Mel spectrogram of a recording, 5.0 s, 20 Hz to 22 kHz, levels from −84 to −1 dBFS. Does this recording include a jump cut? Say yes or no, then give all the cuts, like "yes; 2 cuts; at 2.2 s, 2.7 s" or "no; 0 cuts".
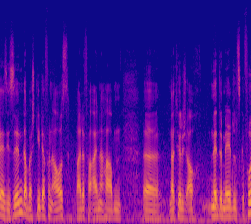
no; 0 cuts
